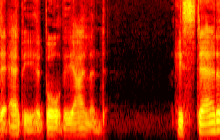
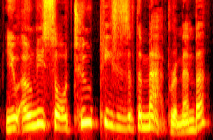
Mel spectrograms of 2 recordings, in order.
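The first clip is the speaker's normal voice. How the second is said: put-on higher, earnest boy's voice; 11 semitones higher, 4 dB louder than usual. A narrator's reading. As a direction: play a nervous young boy. Voices the boy Jack.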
